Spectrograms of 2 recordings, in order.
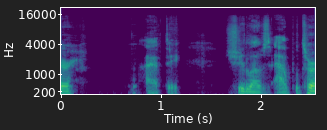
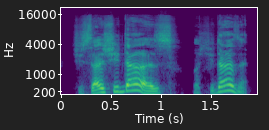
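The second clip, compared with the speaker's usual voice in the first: exasperated; 11 semitones higher, 9 dB louder than usual. Real, not acted. Exasperated punchline.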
